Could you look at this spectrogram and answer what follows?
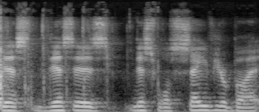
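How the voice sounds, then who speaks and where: Over noticeable background noise, a man speaks in a fairly high pitch with monotone, flat intonation. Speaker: coin and card collecting youtuber. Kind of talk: casual monologue. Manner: slow; halting.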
